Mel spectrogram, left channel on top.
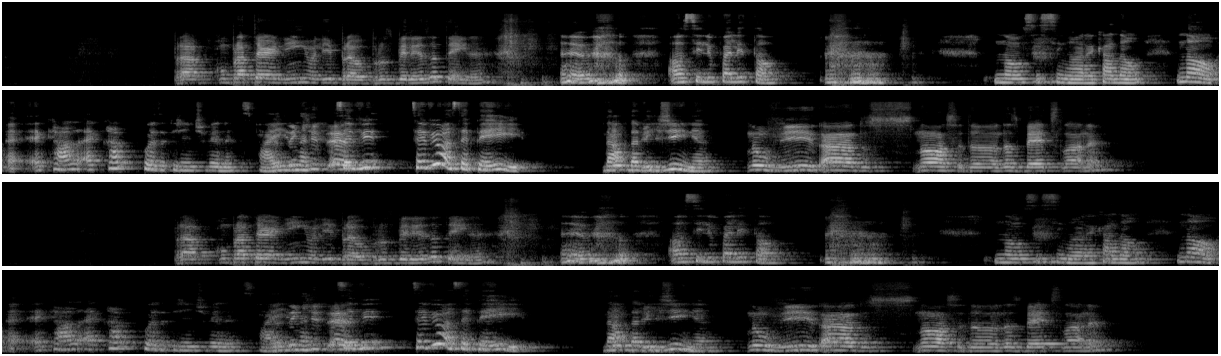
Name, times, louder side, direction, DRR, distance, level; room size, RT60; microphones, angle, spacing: voice 1, 1.7-5.5 8.2-8.6 10.3-10.5 14.8-15.7 18.2-18.4 18.7-18.8 19.6-23.2, left 3 dB, 40° left, 0.7 m, -28 dB
voice 2, 5.6-7.8 8.3-8.9 9.4-15.3 15.6-15.9 16.3-17.4 18.2-19.3, left 5 dB, 80° left, 0.3 m, -26 dB
6.2 x 3.2 x 2.7 m
head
